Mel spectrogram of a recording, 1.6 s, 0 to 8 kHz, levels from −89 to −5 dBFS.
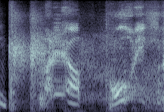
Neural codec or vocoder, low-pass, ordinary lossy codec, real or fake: codec, 16 kHz, 0.8 kbps, ZipCodec; none; none; fake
